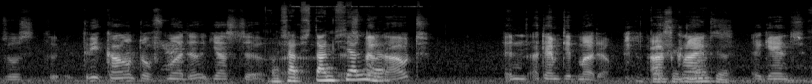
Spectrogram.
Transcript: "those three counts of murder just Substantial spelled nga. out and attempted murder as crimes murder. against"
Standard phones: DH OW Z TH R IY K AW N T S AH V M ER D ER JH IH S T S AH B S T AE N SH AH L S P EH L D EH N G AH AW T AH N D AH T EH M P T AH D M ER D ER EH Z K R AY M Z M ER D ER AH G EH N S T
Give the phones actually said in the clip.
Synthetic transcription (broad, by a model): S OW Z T R IY K AW N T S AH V M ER D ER JH IH S T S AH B S T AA N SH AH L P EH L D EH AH T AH N AH T EH M P T AH D M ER D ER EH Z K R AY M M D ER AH G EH N S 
